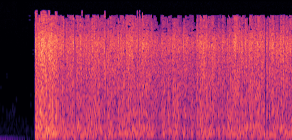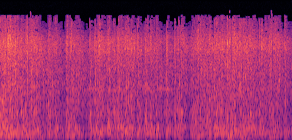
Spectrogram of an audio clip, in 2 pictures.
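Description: A traca, a firecracker barrage at a pyrotechnic show in Madrid, bursts in abruptly as a loud, dense, continuous stream of rapid cracks and bangs that keeps going without a pause.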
